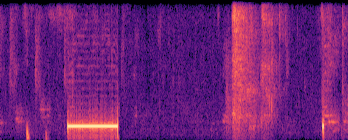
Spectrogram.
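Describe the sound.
A telephone ringback tone sounds while a call rings: one steady, low buzzing tone lasting about a second, followed later by faint rustling and a click.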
